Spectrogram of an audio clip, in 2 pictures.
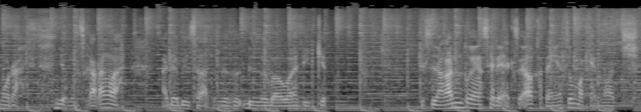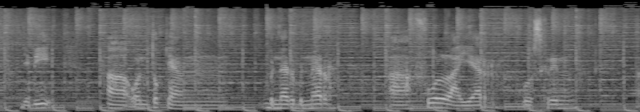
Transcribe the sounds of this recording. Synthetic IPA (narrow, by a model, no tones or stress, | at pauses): muɾahd͡ʒamansə̥kaɾaŋlah | ʔa̰dabisaa̰tbizalbawahdikɪt̪̚ | d͡ʒdisədaŋkanunt̪ʊkjaŋseɾiɛ̰ksɛ̰lkat̪aɲat̪ʊmakajnɔt͡ʃd͡ʒadi | əʔunt̪ʊkjaŋ | bənərbənər | ʔəfulːajərfulskɾɪn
